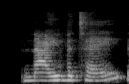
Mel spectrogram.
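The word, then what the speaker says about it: naïveté: I fall a bit into naivete. Is that how you say it? – Yeah.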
